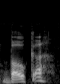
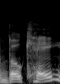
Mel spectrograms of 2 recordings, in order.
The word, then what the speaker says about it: bokeh: and I want to come over here and I was able to pick up a uh bokeh or bouquet depending on how you say it for my photography friends out there.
